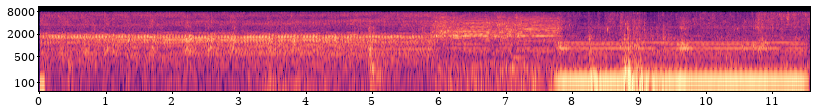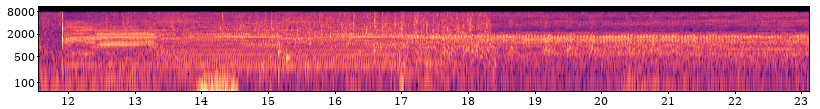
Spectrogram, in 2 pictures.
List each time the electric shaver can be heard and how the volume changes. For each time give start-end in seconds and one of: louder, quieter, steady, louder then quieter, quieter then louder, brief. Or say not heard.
0.0-23.0 steady.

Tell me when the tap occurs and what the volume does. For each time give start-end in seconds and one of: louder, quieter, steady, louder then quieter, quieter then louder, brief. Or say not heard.
0.1-18.4 louder.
